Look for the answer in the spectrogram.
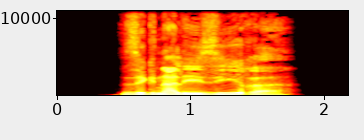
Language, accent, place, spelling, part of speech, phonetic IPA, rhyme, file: German, Germany, Berlin, signalisiere, verb, [zɪɡnaliˈziːʁə], -iːʁə, De-signalisiere.ogg
- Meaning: inflection of signalisieren: 1. first-person singular present 2. singular imperative 3. first/third-person singular subjunctive I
